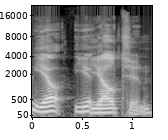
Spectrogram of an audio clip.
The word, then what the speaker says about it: Yelchin: Yelchin.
